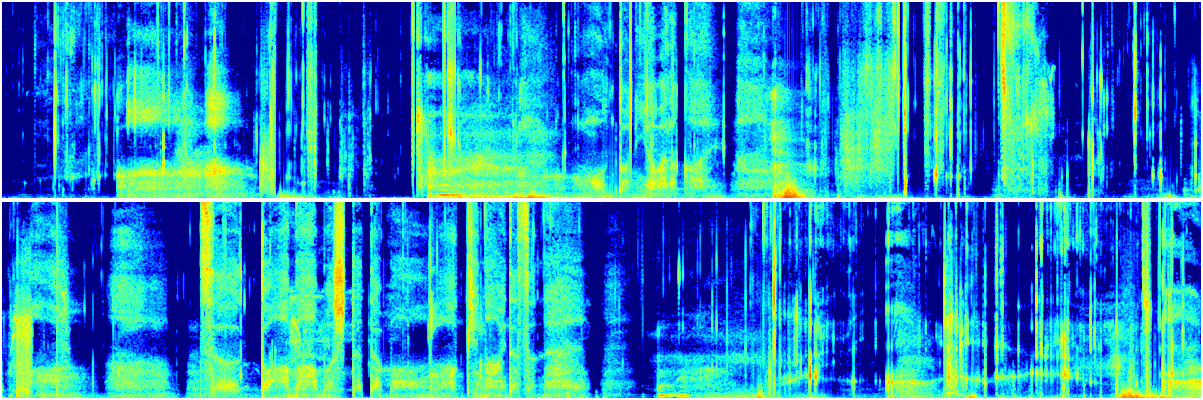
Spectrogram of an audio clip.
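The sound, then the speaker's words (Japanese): Whispered ASMR mouth sounds of nibbling a soft earlobe: many quiet wet clicks, chewing-like nibbles and small crunchy bites mixed with breathy whispering, irregular and close throughout. “先生の可愛くて柔らかい耳たぶ、いただきます。”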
